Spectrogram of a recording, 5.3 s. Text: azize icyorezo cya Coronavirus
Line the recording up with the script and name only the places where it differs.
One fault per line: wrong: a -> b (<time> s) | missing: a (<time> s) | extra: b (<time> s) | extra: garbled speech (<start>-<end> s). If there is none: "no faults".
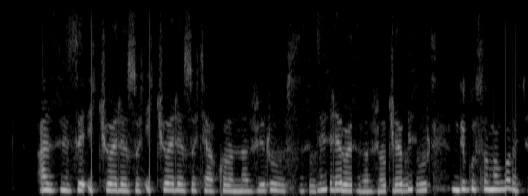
extra: icyorezo (1.5 s)
extra: garbled speech (3.0-4.3 s)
